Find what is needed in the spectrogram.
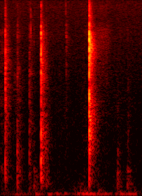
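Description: Several light, sharp hand claps at uneven intervals, the loudest about a second and a third in.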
